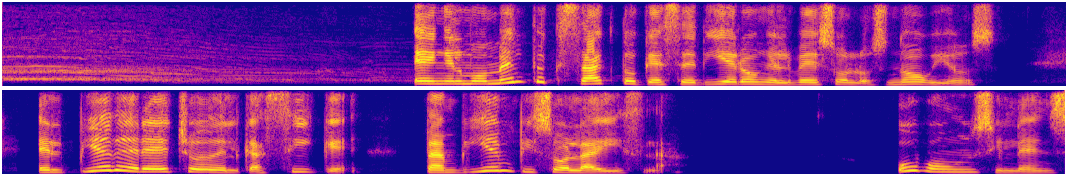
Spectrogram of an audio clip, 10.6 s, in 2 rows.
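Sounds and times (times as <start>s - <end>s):
crowd cheering and joyful shouting: 0.0s - 2.4s
speech: 2.1s - 8.8s, 9.8s - 10.6s.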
